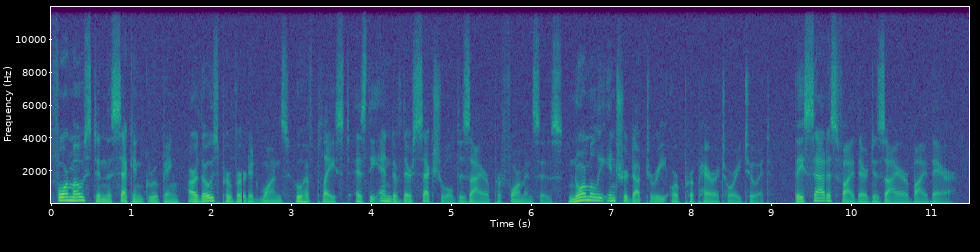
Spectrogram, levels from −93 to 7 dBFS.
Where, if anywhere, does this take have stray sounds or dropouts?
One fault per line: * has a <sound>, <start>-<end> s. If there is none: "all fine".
* has a dropout, 2.4-2.4 s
